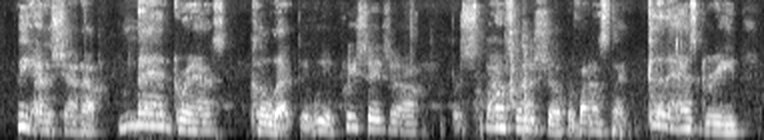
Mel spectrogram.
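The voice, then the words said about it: Put-on radio announcer voice, hoarse. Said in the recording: “announcer voice is hilarious ... horse-ass voice”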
